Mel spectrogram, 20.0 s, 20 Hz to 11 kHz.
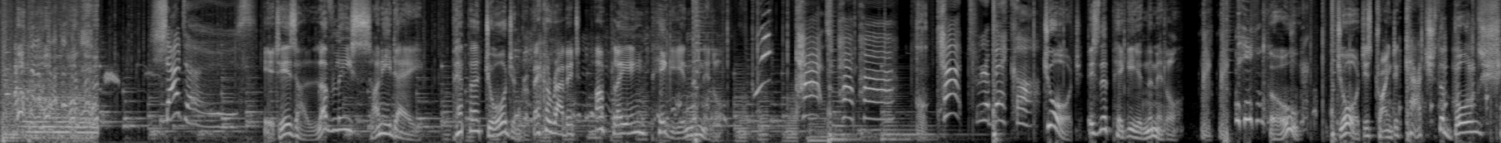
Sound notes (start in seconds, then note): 0.0 all laugh; 9.6 squeaks; 12.2 oinks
